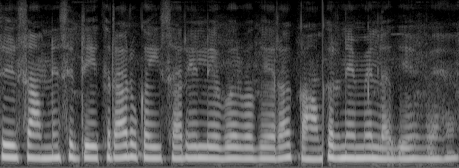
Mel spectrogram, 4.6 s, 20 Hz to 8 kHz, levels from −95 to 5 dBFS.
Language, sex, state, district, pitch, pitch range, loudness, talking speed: Hindi, female, Uttar Pradesh, Jalaun, 200 Hz, 195-210 Hz, -27 LUFS, 210 wpm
